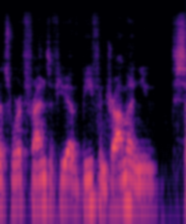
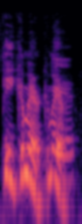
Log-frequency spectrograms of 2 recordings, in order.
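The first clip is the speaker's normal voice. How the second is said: higher-pitched call, easing off on the repeat; imitated summons; 10 semitones higher than usual. Gangster summoning the kid, imitated call. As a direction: beckon him over in a retold scene.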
